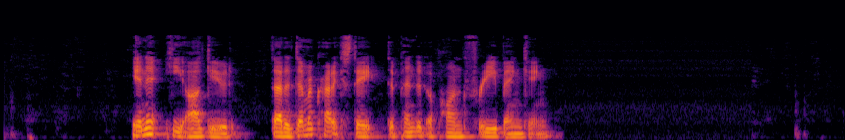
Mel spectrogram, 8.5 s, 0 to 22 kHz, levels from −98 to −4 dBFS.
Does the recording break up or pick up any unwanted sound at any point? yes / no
no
